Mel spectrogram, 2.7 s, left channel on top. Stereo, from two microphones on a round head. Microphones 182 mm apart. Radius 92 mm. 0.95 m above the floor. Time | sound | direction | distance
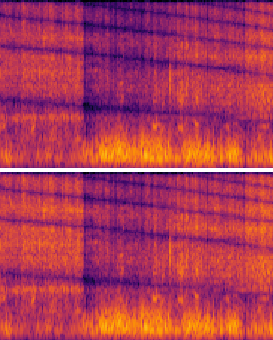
0.0 | a lawn mower | 30° right (ahead or behind) | ?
